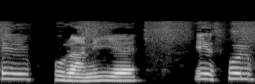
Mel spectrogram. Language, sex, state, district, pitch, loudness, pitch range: Hindi, male, Bihar, Saran, 215 Hz, -17 LUFS, 175-250 Hz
